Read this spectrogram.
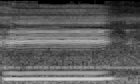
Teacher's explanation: या मद्दा को एक अलिफ यानी 2 हरकत के बराबर खींच के पढ़ेंगे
